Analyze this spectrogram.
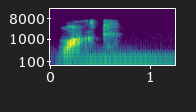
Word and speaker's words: walk: walk right here so make sure that l is silent instead of walk it's walk walk okay very good next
